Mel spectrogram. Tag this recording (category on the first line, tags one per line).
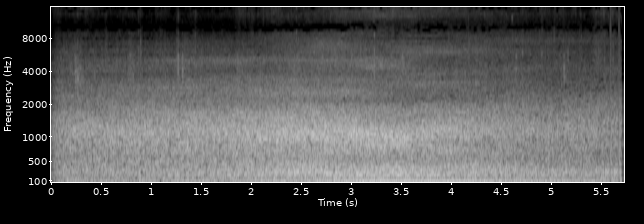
Sound effects > Vehicles
car
road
